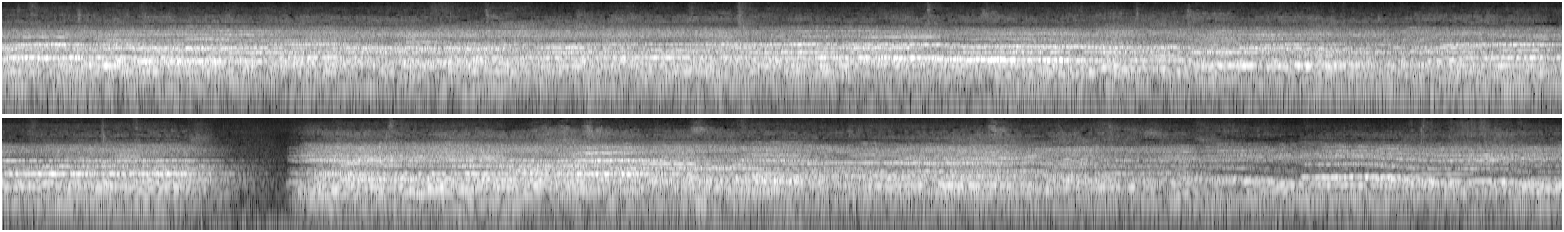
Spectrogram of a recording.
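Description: A choir singing sustained chords, with a brief break in the sound about eighteen seconds in before the singing resumes.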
